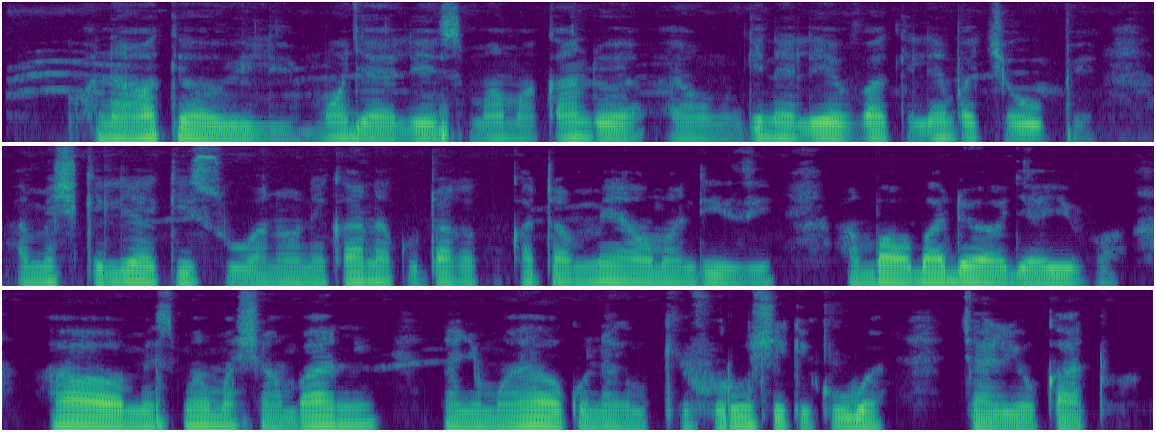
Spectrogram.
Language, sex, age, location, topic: Swahili, male, 18-24, Mombasa, agriculture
